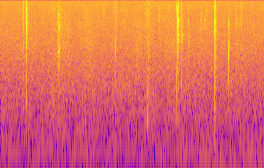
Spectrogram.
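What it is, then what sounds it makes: Aluminium tealight cups. Fingertips and nails tap the thin metal rims and tops of stacked, unwrapped small aluminium-cup tealights, solid and wax-filled. About eight light, bright ticks sound at irregular intervals, each dying away almost at once, over a quiet, faintly hissing background.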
